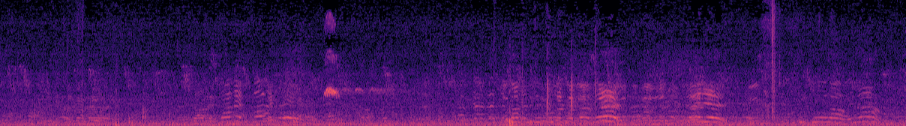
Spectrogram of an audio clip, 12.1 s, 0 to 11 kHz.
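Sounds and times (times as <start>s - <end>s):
distant players shouting: 1.1s - 12.0s.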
